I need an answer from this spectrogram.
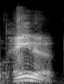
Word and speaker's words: Pano: Oh, Pano. Okay, it's like pain, then O.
